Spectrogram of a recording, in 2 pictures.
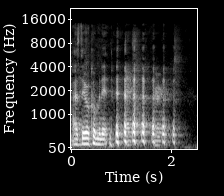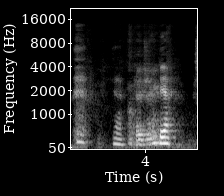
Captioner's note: laughing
